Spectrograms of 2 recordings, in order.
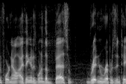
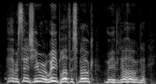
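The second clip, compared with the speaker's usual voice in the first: very high-pitched voice of an ancient dragon elder; 12 semitones higher, 4 dB louder than usual. Remembering a PlayStation game, the speaker does an old Spyro dragon voice. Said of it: "I sound like a dra uh, one of the old dragons from Spyro".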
